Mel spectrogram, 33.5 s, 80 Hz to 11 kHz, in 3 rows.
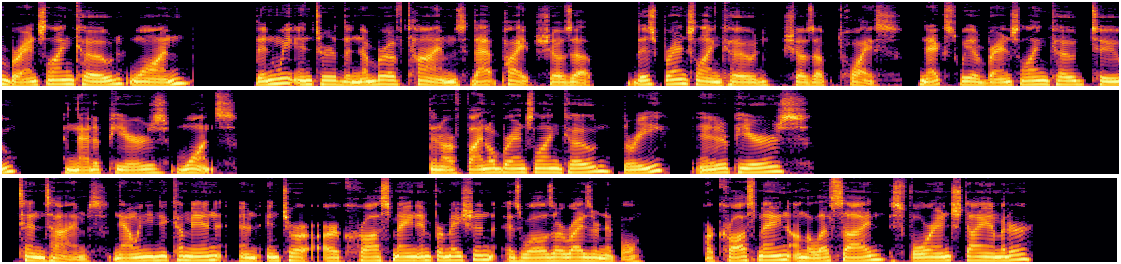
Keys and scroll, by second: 2.5 1, 2.9 Tab, 8.9 2, 9.5 Tab, 11.7 2, 15.1 Tab, 15.4 1, 15.7 Tab, 17.7 3, 22.6-23.5 typing.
